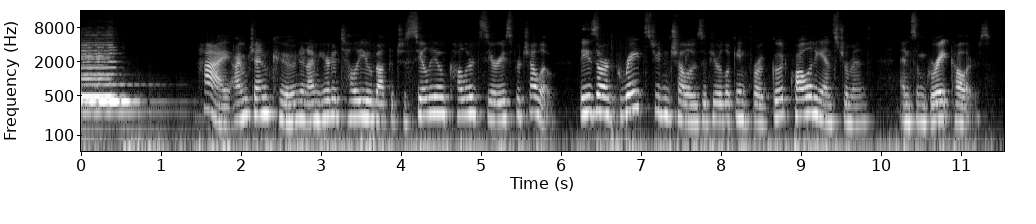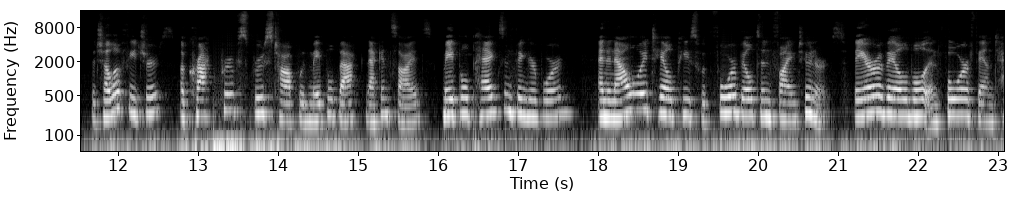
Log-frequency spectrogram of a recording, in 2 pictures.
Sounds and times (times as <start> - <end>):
Speech: 1.5 - 23.0.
